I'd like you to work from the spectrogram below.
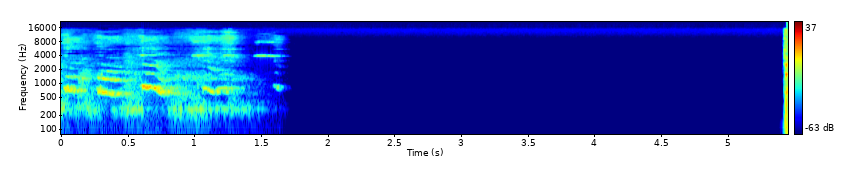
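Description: A dog whimpers and whines in a series of high, wavering cries for about a second and a half, then falls silent before a brief click at the very end.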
